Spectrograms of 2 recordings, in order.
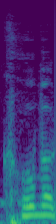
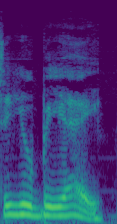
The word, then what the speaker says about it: Cuba: wow ding ding ding Kuba good I thought he's pronouncing Kuba what why would you call him that it's Cuba I don't know I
